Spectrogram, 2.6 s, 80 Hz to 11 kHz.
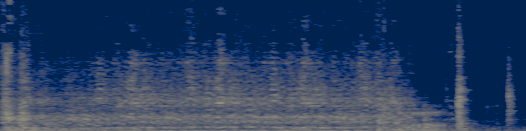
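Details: Ford F350 cranking about two seconds, uneven, never catches, then stops with a couple of clicks; cranks but won't fire; cause later found as out of fuel, fuel pump replaced.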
